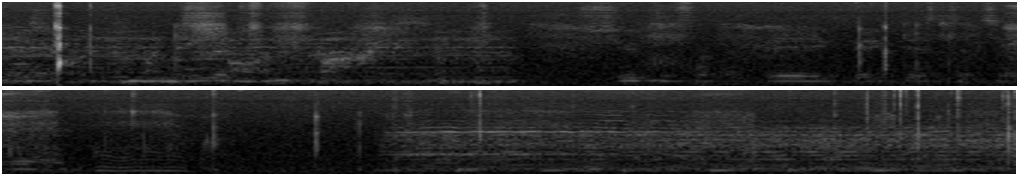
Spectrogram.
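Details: Young child with hiccups: a few short, abrupt hiccup sounds, partly masked by background music and voices; hiccups.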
